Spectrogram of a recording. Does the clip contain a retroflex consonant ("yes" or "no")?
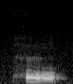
no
